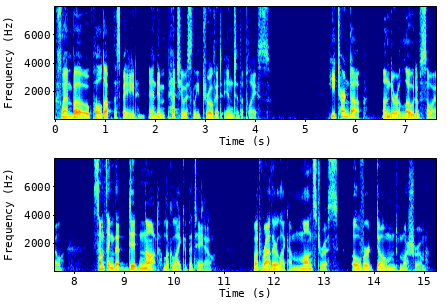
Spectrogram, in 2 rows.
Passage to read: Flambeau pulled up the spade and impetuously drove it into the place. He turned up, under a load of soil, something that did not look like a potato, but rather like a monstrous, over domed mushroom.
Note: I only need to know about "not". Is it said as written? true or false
true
